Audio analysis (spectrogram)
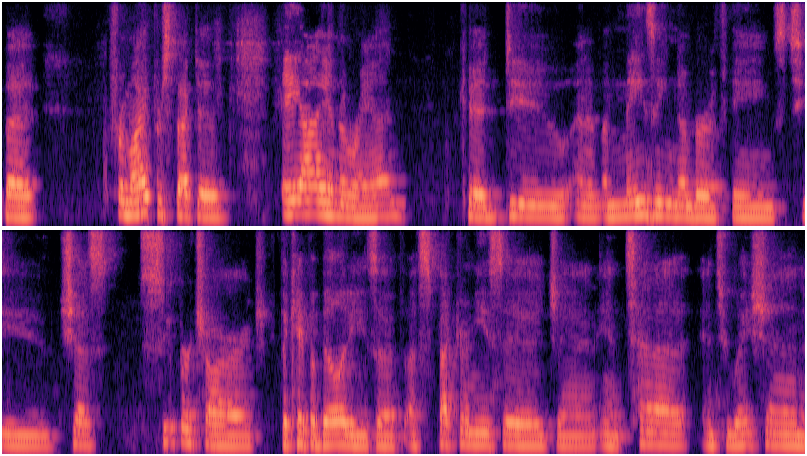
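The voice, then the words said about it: Texas accent. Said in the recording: “that's my Texas accent coming out”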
